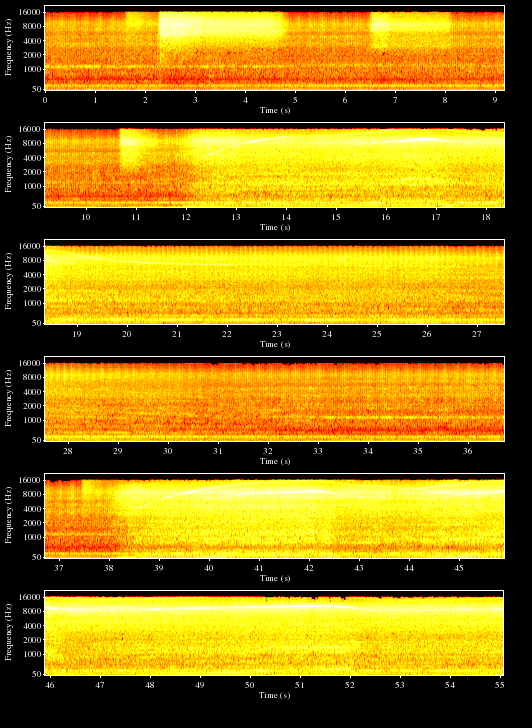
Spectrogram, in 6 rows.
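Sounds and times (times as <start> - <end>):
bus engine with high whine: 0.0 - 55.0.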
